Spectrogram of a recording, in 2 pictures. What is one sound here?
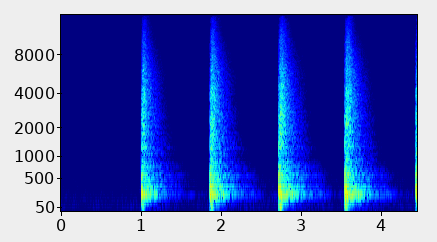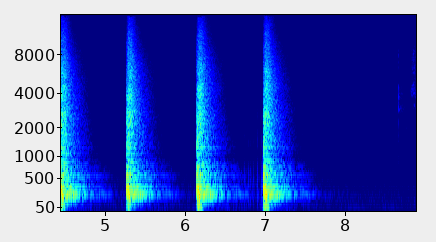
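A drummer strikes a cymbal in an even beat, each hit ringing out.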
